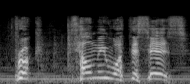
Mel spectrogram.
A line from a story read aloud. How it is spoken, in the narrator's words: He yells at me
